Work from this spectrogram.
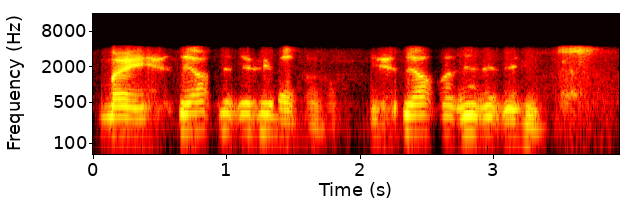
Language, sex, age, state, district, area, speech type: Urdu, male, 45-60, Telangana, Hyderabad, urban, conversation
